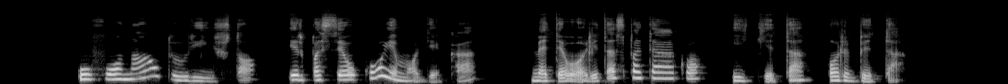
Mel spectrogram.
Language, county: Lithuanian, Kaunas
